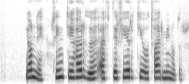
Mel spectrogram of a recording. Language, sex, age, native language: Icelandic, female, 50-59, Icelandic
